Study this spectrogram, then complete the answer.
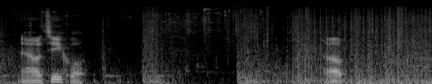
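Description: Glass shatters as a window breaks.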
